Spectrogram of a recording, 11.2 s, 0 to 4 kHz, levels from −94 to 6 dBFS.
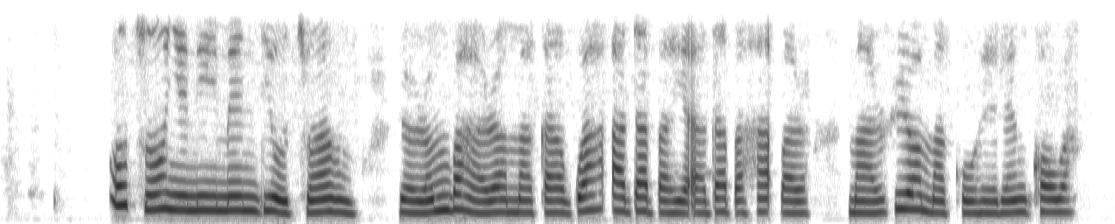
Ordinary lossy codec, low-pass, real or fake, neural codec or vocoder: none; 3.6 kHz; real; none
